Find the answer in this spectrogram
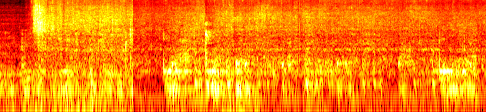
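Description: Sliced onions and green chillies sizzling in hot olive oil in a nonstick pan while a wooden spatula stirs them. The sizzle starts suddenly about half a second in, loudest at that moment, then carries on steadily with a few light spatula clicks.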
